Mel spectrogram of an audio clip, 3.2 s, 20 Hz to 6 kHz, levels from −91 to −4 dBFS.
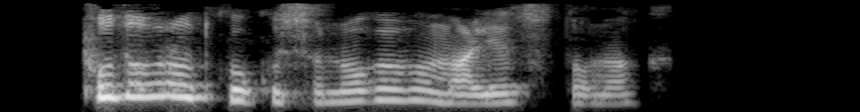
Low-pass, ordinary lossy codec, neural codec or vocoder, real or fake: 5.4 kHz; MP3, 32 kbps; vocoder, 22.05 kHz, 80 mel bands, Vocos; fake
